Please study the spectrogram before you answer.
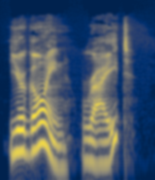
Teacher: using what is called a rising intonation, where the voice goes up.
